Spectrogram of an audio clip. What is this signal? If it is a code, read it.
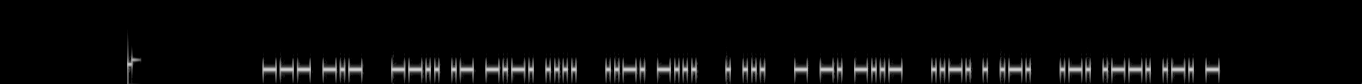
Morse code, heard as a keyed tone, about 28 wpm, 700 Hz. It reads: OK ZACH FB ES TNX FER RPRT
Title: Practice QSO - Exchange 2 - Info - 28wpm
